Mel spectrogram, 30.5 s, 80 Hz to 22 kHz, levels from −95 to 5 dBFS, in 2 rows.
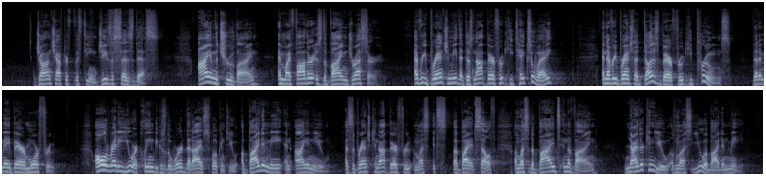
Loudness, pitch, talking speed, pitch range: -32 LUFS, 150 Hz, 180 wpm, 135-175 Hz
